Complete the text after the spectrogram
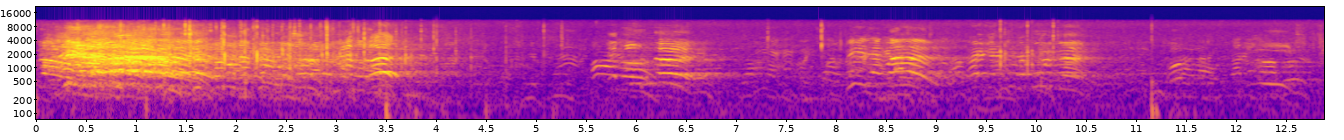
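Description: Young men shout and call out across an open outdoor pitch.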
